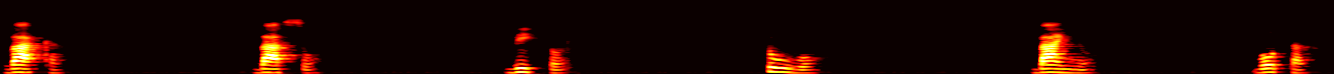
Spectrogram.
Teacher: levemente bilabial ou seja vai encostar os lábios de maneira bem suave sem soltar muito ar para fora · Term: som intermediário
